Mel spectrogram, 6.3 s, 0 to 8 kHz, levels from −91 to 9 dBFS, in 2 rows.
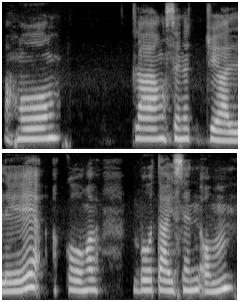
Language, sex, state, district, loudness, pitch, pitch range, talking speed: Mizo, female, Mizoram, Aizawl, -17 LUFS, 210 Hz, 200-220 Hz, 115 wpm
